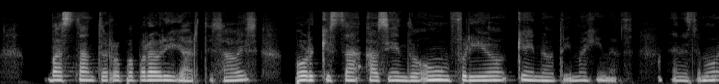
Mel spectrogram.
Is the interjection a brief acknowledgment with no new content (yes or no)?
yes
